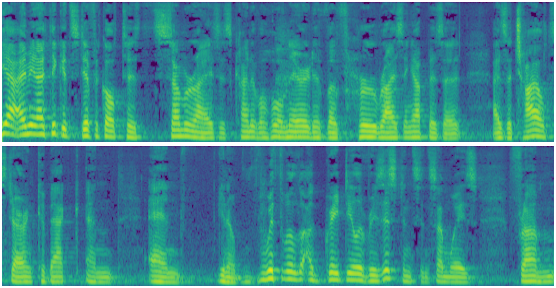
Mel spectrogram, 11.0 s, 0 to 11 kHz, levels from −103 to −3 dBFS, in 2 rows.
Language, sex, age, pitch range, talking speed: English, male, 40-59, 115-135 Hz, 225 wpm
